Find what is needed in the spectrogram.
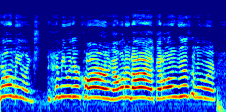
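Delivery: shrill, very high screaming at full volume. Retelling what he screamed while running in front of cars: imitating someone screaming.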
